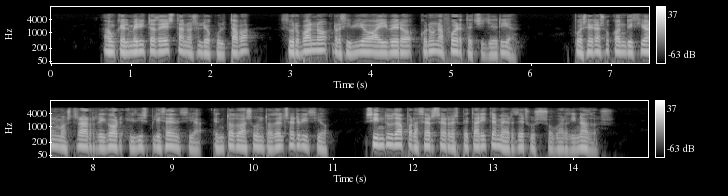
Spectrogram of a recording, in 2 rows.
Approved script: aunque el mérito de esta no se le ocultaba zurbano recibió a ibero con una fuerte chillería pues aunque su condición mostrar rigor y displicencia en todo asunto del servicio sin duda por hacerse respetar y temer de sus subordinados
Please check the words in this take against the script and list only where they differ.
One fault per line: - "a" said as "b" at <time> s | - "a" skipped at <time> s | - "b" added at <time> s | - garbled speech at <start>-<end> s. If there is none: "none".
- "aunque" said as "era" at 6.7 s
